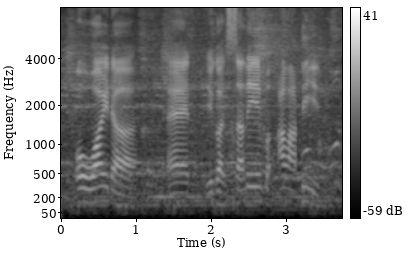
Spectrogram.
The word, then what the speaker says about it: Aladin: I broke it up. 2 syllables. Allah and Din Aladin.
